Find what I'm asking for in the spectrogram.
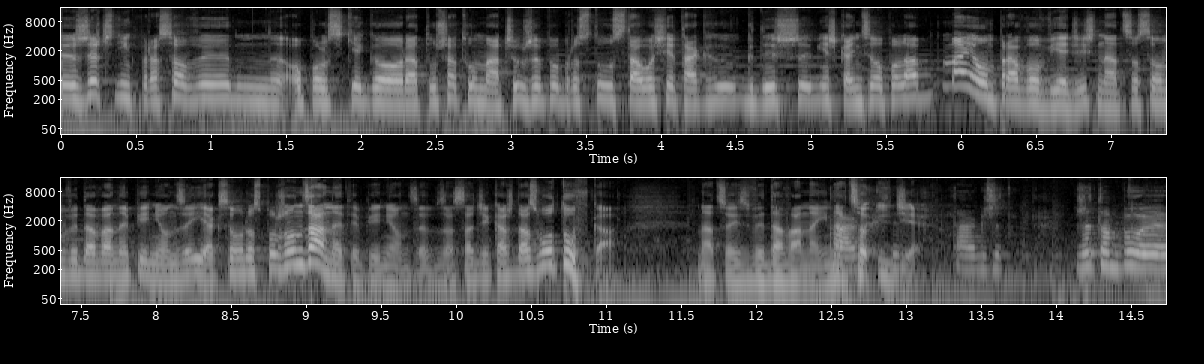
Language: Polish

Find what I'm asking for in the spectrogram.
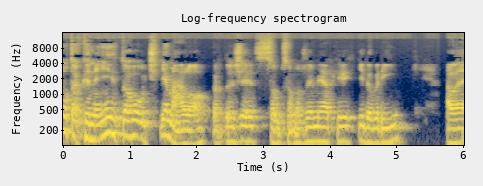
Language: Czech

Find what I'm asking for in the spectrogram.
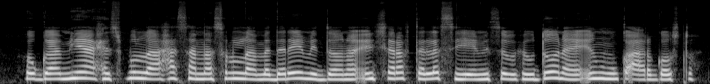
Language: Somali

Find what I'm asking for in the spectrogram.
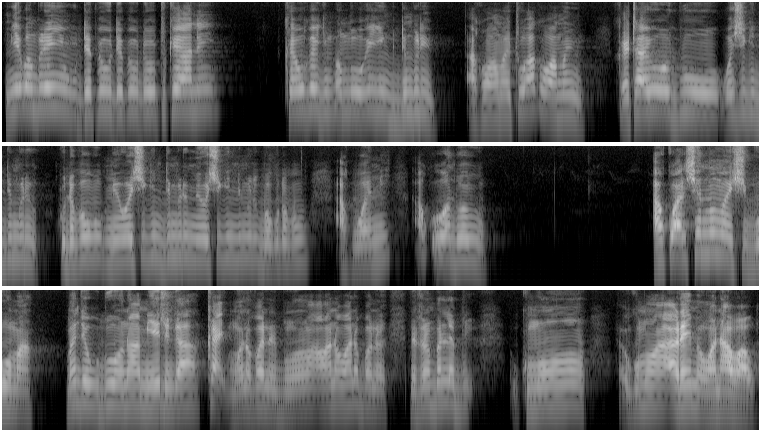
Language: Dera (Nigeria)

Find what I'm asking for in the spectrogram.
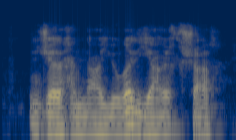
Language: Kabyle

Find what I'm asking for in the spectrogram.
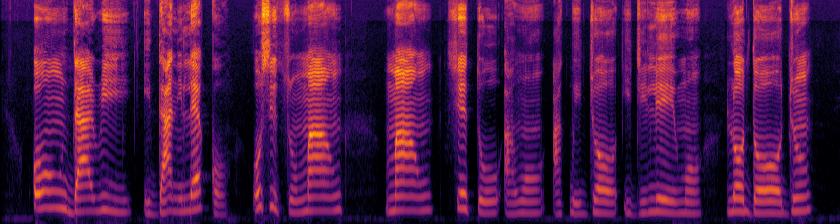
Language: Yoruba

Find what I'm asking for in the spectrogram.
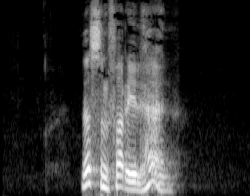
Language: Kabyle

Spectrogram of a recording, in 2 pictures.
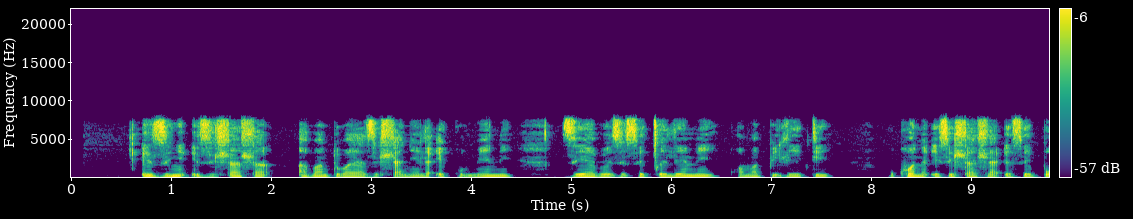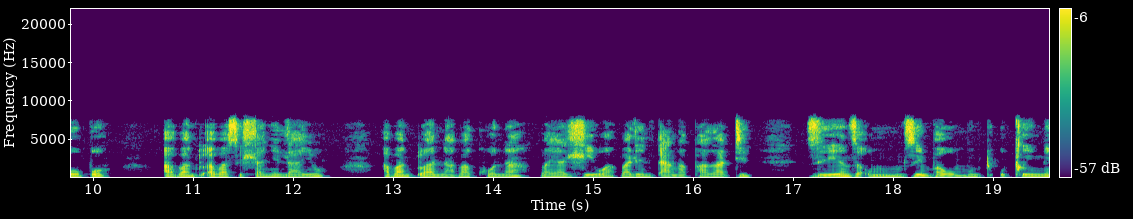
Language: North Ndebele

